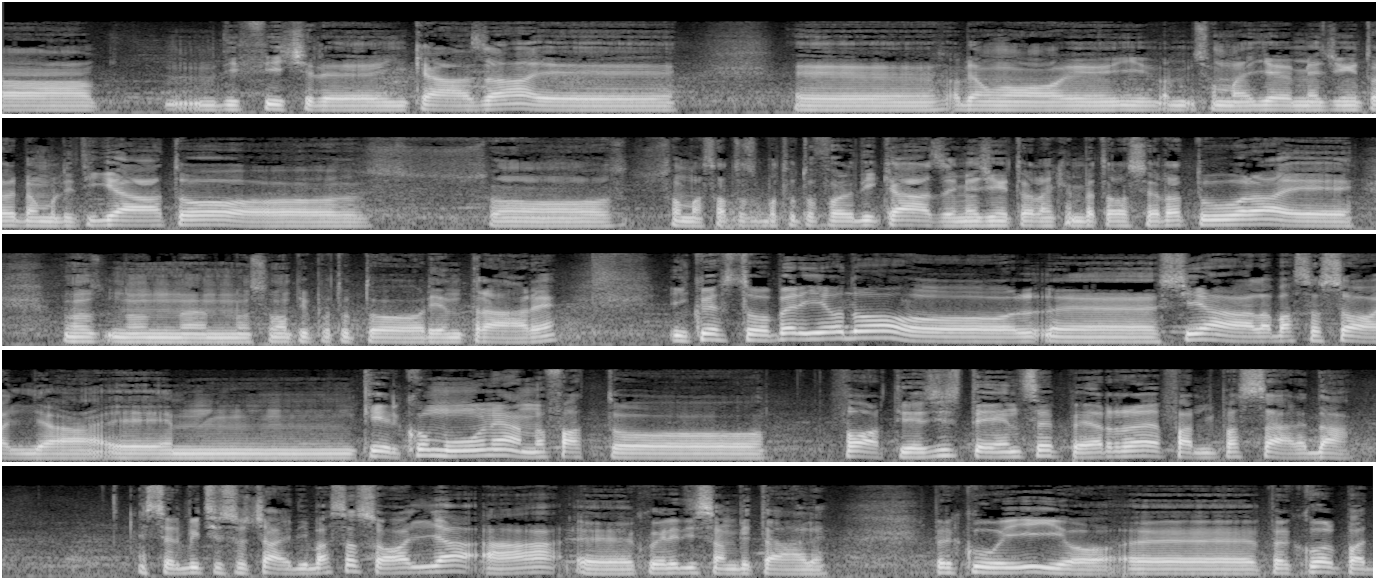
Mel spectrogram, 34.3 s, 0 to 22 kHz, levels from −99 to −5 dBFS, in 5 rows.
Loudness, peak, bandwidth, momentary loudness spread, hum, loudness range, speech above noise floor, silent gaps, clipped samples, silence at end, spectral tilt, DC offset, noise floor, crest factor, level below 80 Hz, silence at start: -22 LUFS; 0 dBFS; 11.5 kHz; 8 LU; none; 2 LU; 20 dB; none; under 0.1%; 0 s; -5 dB/octave; under 0.1%; -42 dBFS; 22 dB; -54 dBFS; 0 s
